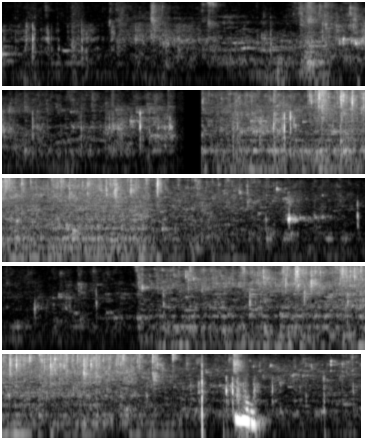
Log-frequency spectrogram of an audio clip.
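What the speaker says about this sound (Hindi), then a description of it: "ऐसे डालना है पानी, ऐसे डालना है।" Water poured and splashing in bursts, sounding like a tap or sink filling, with two longer running stretches separated by pauses, close by, with people talking over it.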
